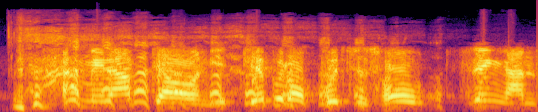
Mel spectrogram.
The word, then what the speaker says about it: Thibodeau: I always have trouble pronouncing that name. Tom Thibodeau.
